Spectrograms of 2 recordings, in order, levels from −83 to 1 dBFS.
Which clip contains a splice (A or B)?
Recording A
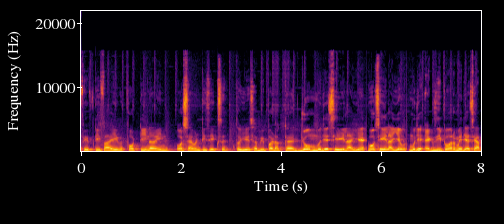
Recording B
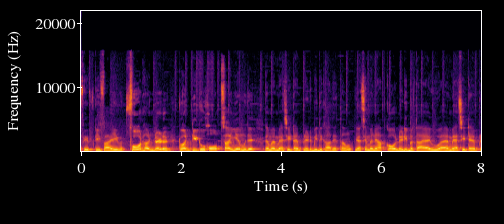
B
